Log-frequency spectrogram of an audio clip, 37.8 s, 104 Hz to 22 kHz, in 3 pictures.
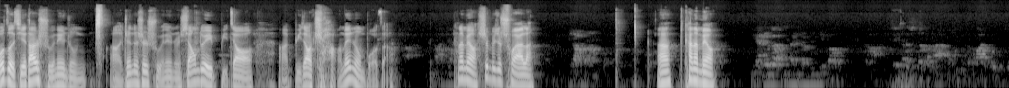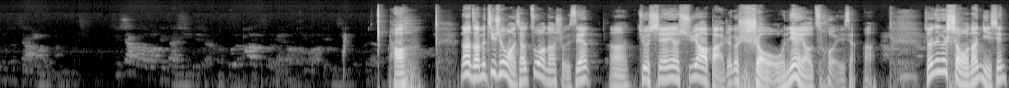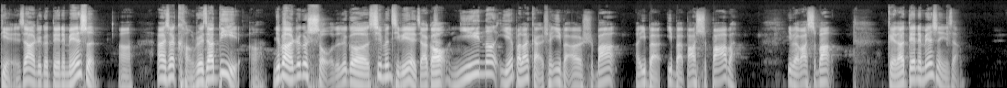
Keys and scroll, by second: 2.3 space, 3.1 alt+s, 3.8 3, 4.6 ctrl+z, 9.7 ctrl+z, 25.7 ctrl+z, 26.5 ctrl+d, 27.1 ctrl+d, 32.1-34.4 typing, 34.8 Return, 36.9 space.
